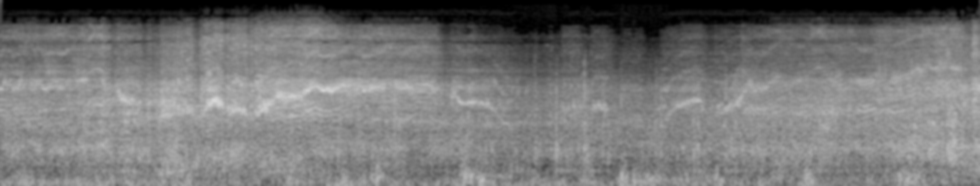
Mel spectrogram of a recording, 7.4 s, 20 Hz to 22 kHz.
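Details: Kraton 4S RC car on hot laps after 2176 laps, 29.83 miles: high squealing whine rising and falling with the motor under load, plus gravel and handling noise; suspected unhappy bearing or gear, teardown considered, not confirmed.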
